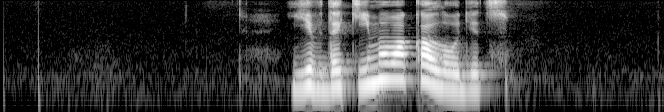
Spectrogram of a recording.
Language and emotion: Russian, neutral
